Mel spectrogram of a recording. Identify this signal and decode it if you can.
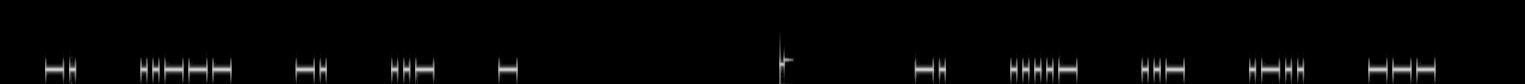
Morse code, heard as a keyed tone, about 20 wpm, spaced as for 10 wpm, 700 Hz. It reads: N2NUT N4ULO
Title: 102 Lesson 17g - Letter u - Call Signs 20wpm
